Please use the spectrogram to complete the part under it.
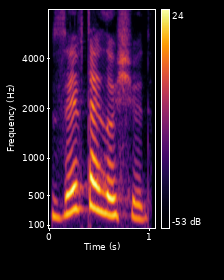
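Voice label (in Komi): зэв тай лӧсьыд, Komi, female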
